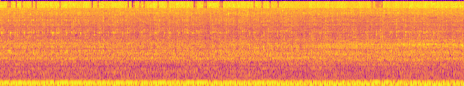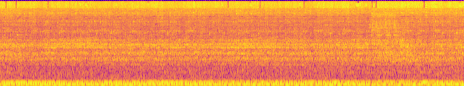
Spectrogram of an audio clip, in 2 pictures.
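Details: Fox Body Mustang: deep, even idle rumble at a steady speed with no belt squeal, misfire or stumble; a healthy warm idle, though the oversized pulleys make the alternator weak.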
